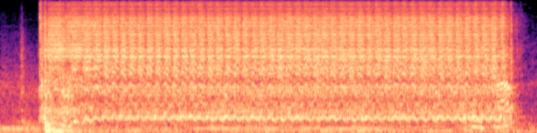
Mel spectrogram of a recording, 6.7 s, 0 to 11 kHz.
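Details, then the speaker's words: 1960 Chevrolet El Camino unrun since 1998, with spark at the coil but none at the plugs; an even starter churn for about six seconds that never catches, because the distributor rotor was missing. "All right, pro tip, everybody. When you have spark at the coil, but not at the spark plug, you might be missing this."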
